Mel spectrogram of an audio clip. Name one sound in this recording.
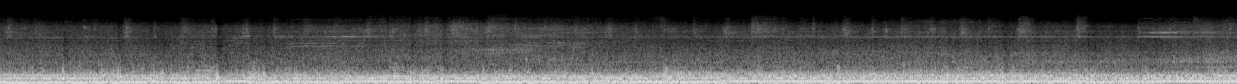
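A motorcycle engine hums steadily at highway speed.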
